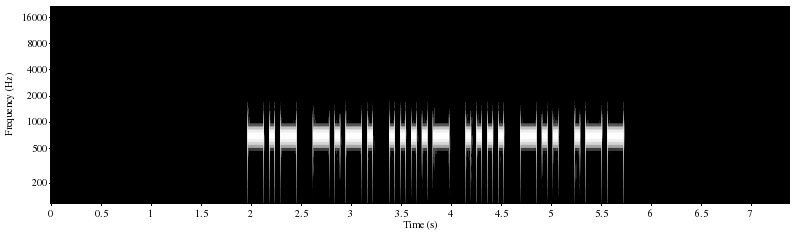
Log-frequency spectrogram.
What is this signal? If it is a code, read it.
Morse code, heard as a keyed tone, about 22 wpm, 700 Hz. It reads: KC4HDW
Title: USA Call Signs - 6 Characters - Repeated 2x - 22wpm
